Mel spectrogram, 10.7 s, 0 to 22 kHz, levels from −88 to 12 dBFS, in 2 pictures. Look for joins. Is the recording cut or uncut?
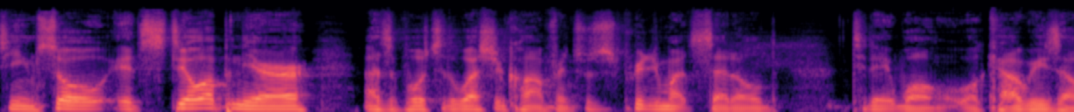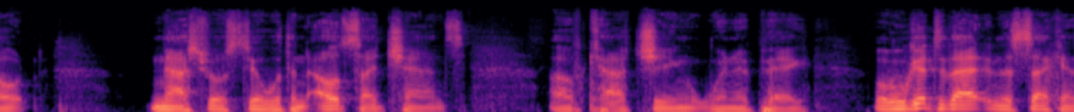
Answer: uncut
